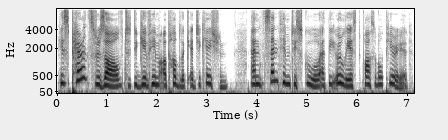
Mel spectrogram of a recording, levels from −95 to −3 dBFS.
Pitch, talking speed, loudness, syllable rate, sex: 220 Hz, 160 wpm, -20 LUFS, 4.6 syllables/s, male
